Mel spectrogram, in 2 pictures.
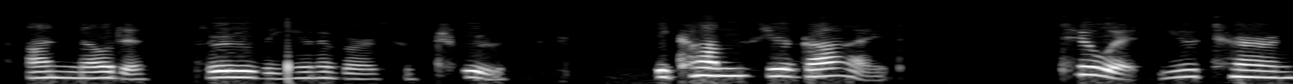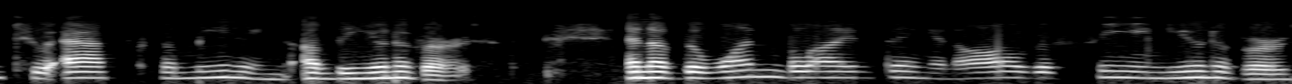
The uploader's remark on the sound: ACIM Daily Conference Call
